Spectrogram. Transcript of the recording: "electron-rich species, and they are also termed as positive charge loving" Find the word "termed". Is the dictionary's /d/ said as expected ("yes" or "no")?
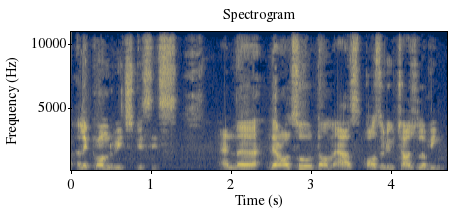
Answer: no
